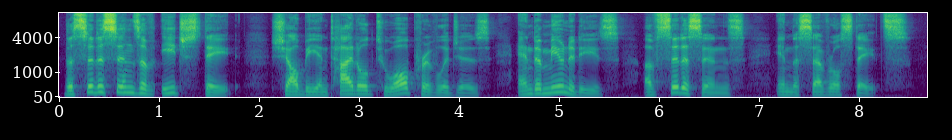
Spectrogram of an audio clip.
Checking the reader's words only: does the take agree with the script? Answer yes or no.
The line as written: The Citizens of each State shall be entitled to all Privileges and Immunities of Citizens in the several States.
yes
